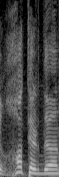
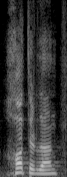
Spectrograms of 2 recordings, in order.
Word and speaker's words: Rotterdam: Viemos aqui para São Paulo no Tour brasileiro do pessoal da Schorem Barbershop de Rotterdam, na Holanda.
